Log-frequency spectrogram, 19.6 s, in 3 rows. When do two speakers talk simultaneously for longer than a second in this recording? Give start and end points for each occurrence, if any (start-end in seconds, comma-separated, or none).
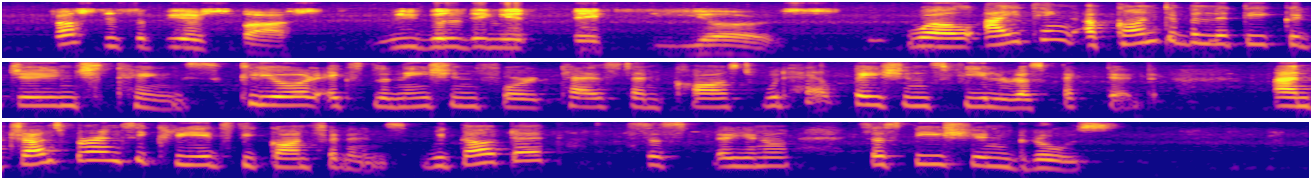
none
